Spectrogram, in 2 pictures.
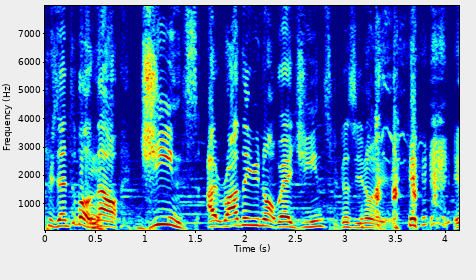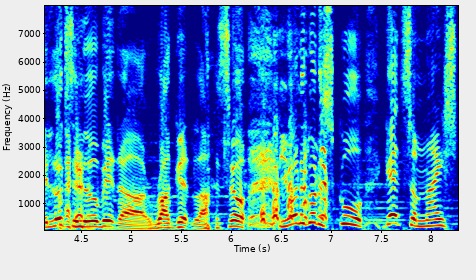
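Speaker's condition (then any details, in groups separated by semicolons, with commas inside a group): No condition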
